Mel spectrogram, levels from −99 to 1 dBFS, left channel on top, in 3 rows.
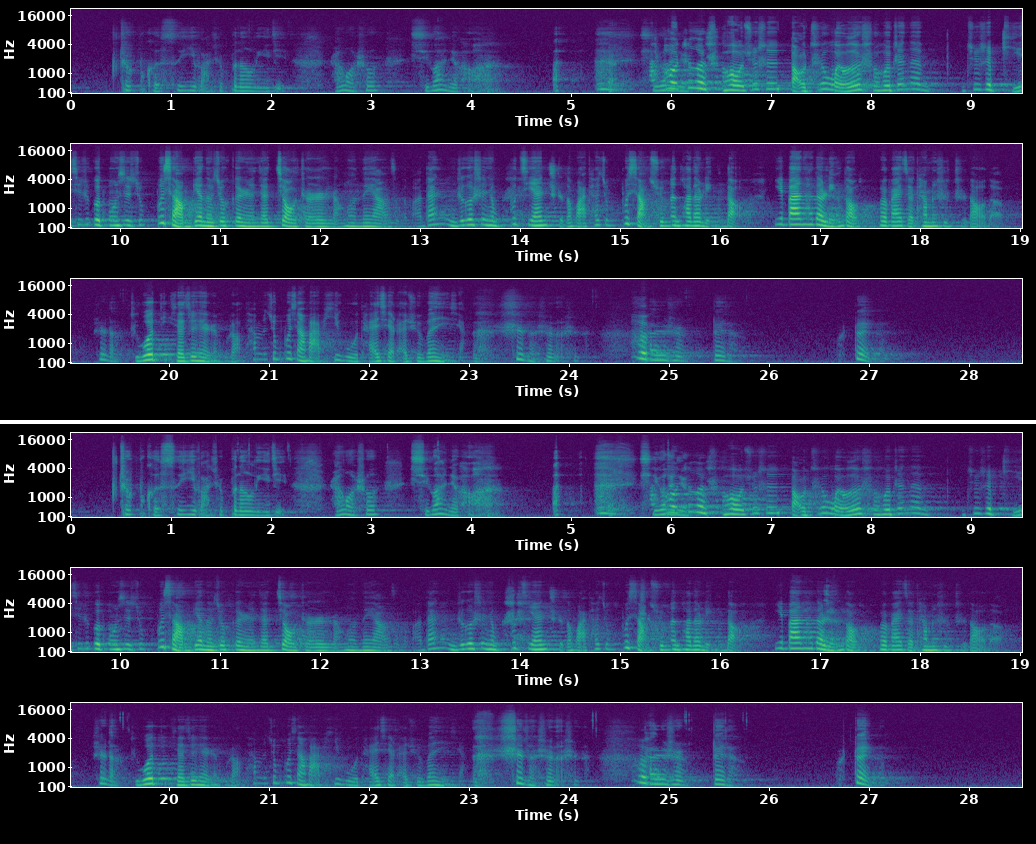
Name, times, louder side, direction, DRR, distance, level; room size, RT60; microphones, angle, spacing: voice 1, 0.5-4.3 5.2-6.2 13.9-14.1 17.0-17.1 19.3-19.5 23.0-25.2 25.4-25.7 26.7-27.2, right 3 dB, 75° right, 0.8 m, -40 dB
voice 2, 5.9-8.6 9.0-16.2 16.6-18.8 19.7-22.8 24.6-24.8, left 2 dB, 50° left, 1.0 m, -32 dB
24.5 x 17.5 x 7.9 m
head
